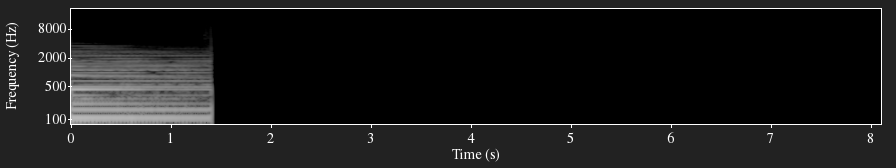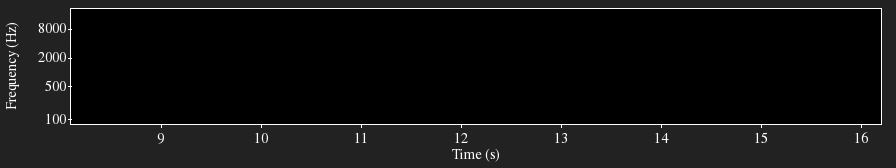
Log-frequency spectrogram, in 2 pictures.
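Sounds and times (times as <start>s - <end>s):
instrumental hymn: 0.0s - 1.4s.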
